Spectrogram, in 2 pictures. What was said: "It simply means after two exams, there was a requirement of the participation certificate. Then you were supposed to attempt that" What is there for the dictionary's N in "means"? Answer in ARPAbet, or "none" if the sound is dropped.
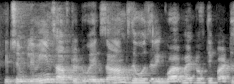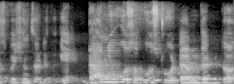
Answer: N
